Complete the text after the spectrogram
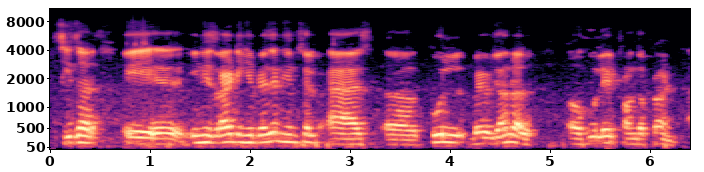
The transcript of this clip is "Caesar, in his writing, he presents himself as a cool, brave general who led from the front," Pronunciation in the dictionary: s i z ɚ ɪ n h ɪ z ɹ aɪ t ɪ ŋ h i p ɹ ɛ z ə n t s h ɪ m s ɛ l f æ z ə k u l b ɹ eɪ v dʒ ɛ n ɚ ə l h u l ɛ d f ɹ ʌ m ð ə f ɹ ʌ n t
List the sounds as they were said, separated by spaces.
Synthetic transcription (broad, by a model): s i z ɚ ɪ n h ɪ z ɹ aɪ t ɪ ŋ h i p ɹ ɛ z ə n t h ɪ m s ɛ l f æ z k u l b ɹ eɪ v dʒ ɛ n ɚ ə l h u l ɛ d f ɹ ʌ m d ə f ɹ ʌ n t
